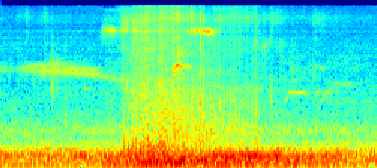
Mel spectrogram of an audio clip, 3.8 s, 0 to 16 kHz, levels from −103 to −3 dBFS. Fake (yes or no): yes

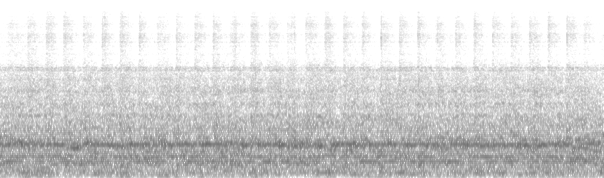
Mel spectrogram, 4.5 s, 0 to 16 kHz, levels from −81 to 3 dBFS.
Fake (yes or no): yes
